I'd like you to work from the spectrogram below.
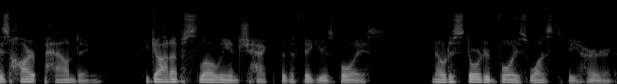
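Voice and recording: A quiet background behind a natural voice reading aloud, intonation fairly even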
